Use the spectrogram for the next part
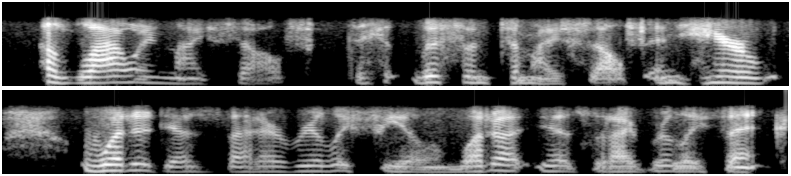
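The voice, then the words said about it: Hoarse voice. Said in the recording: “I've been having a problem with my voice, and I have for several years ... today it's particularly hoarse”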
